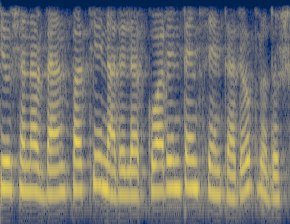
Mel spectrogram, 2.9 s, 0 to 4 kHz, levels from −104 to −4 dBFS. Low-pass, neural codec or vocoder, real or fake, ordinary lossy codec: 3.6 kHz; codec, 16 kHz, 16 kbps, FunCodec, trained on Chinese and English, 50 frames a second; fake; none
